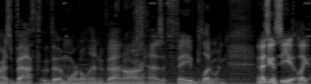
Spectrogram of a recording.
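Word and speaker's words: Vanar: magmar and Bernard or van are I guess is how it's pronounced van R is the most recently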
